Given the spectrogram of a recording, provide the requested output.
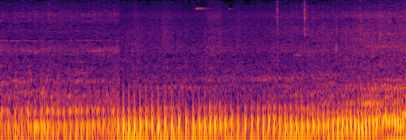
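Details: Hero HF Deluxe single-cylinder bike after decarbonising with a new piston and valves fitted to cure a crank-like knock; it thumps in an even, steady beat, picking up smoothly with throttle, no knocking or rattle; engine runs healthy.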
